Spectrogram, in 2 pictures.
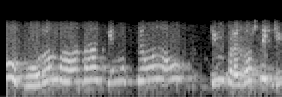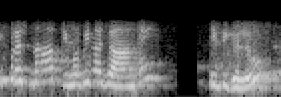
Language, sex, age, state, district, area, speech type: Sanskrit, female, 18-30, Kerala, Thrissur, urban, conversation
